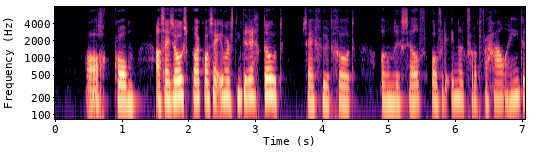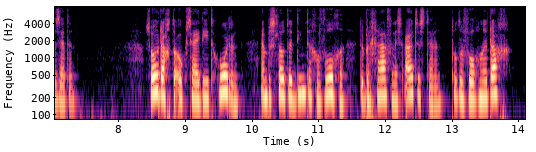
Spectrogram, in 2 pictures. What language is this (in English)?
Dutch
